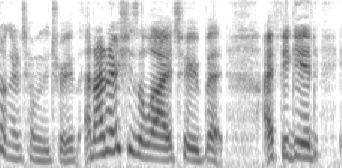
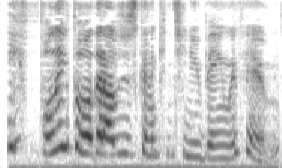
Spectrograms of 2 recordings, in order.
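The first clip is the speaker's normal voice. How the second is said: ordinary talk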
